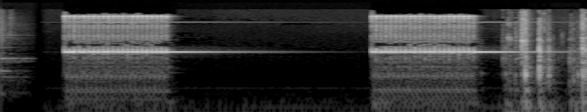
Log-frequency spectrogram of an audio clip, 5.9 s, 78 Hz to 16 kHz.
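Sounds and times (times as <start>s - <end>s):
telephone ringing: 0.6s - 2.7s, 3.7s - 5.8s.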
